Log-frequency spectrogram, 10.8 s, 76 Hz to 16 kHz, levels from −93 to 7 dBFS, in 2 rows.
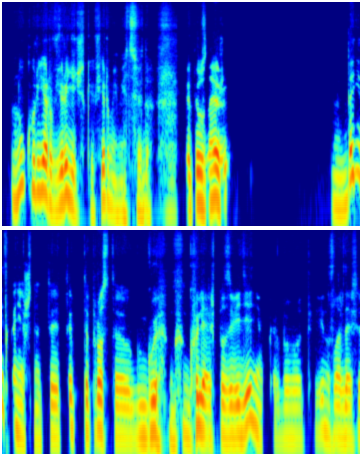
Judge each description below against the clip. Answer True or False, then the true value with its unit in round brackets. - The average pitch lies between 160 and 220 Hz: False (125 Hz)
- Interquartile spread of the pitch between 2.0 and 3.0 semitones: False (3.7 semitones)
